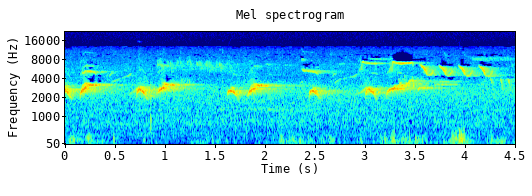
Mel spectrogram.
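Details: Eurasian treecreeper in Ross-Shire, Scotland, on 22 April 2016: thin high rising notes repeated in a short phrase, then a descending run of fine high trills, over wind and rustling background.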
